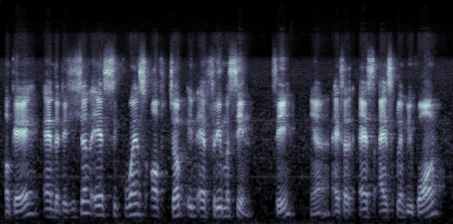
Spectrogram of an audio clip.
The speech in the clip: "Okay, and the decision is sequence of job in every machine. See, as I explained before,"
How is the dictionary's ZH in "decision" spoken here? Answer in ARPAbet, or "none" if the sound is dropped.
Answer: S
